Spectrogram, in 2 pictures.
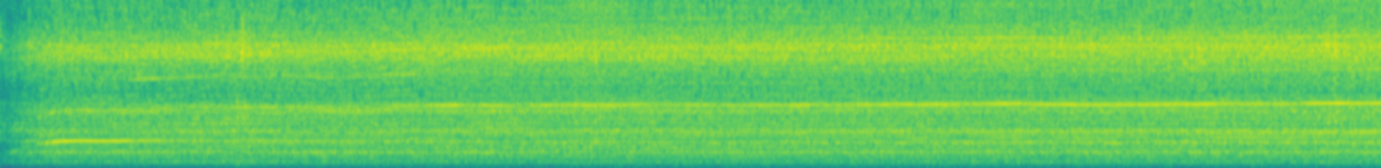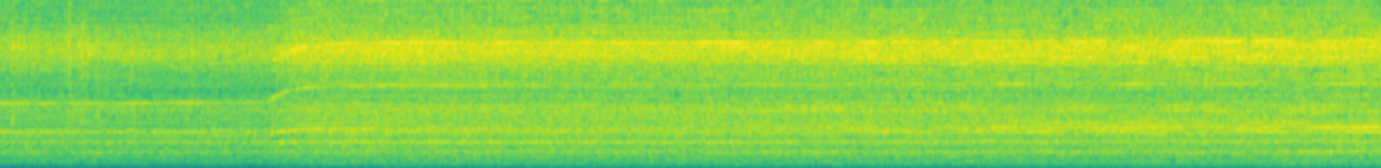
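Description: Electric mixer beating cake batter: a steady motor whine that spins up at the start, then steps up to a higher pitch and gets louder a little past halfway as it runs faster.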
